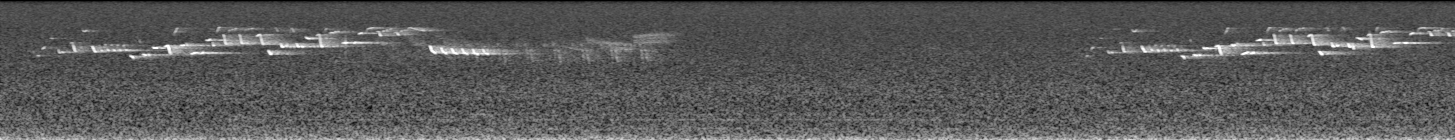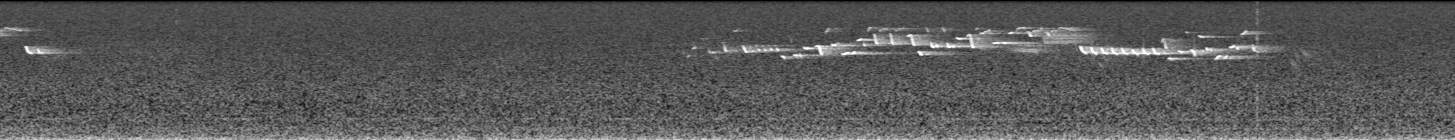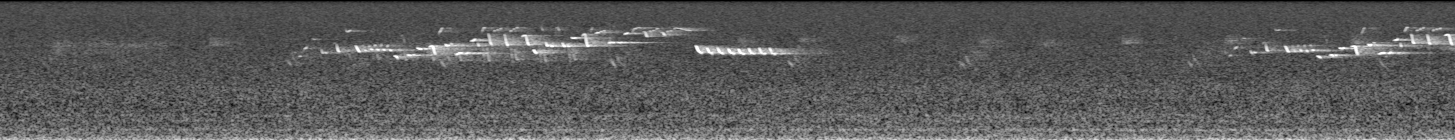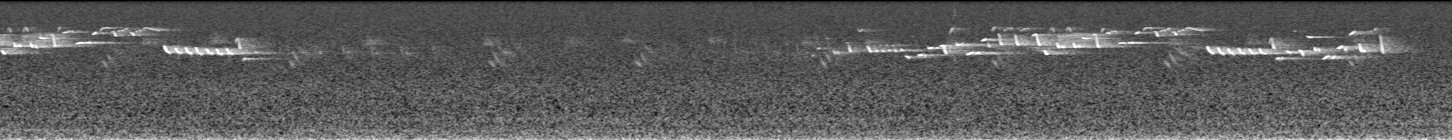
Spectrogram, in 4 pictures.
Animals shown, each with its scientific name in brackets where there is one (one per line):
Red-eyed Vireo (Vireo olivaceus)
Black-throated Blue Warbler (Setophaga caerulescens)
Winter Wren (Troglodytes hiemalis)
